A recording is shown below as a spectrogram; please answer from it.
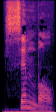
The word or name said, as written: symbol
